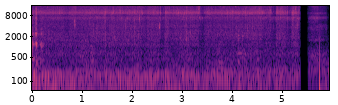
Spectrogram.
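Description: Chana dal fritters frying in hot oil, a dense, steady crackling sizzle that runs continuously, briefly cutting out near the end.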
